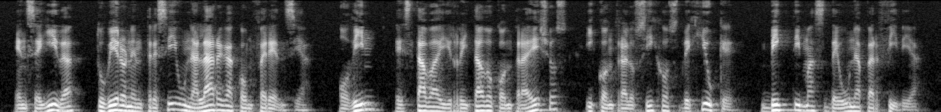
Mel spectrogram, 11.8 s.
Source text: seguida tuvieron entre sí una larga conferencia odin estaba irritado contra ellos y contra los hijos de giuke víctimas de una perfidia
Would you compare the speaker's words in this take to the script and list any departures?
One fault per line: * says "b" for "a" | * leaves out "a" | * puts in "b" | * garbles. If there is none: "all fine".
all fine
